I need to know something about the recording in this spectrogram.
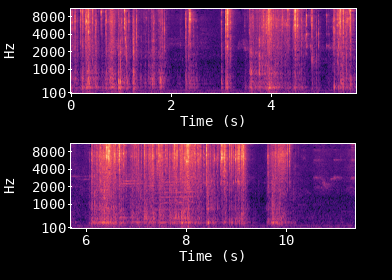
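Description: Wooden sticks clatter and rattle as a hand rummages through a pile of them.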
